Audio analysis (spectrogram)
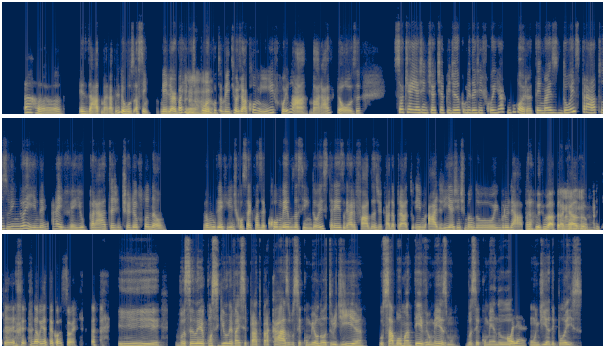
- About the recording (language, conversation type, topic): Portuguese, podcast, Qual foi a melhor comida que você já provou e por quê?
- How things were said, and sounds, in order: laugh; chuckle; unintelligible speech; tapping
